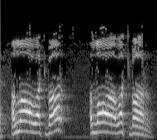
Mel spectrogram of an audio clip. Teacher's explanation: إبدال همزة أكبر بواو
